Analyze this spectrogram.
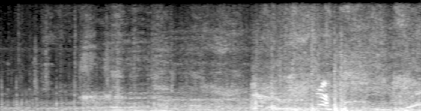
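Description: A crowd of zombies groans and moans close by.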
